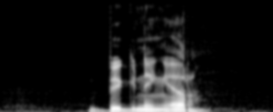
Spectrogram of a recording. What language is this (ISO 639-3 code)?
nor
